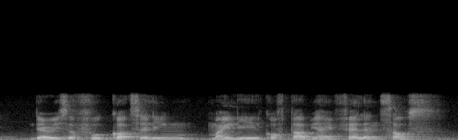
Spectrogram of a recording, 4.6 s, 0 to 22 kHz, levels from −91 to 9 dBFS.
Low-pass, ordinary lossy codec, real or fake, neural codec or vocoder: 7.2 kHz; none; real; none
